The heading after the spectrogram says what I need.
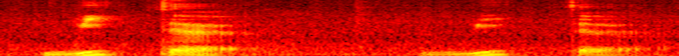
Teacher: So there will be another liaison in this sentence. So this liaison will be here between the T and the EU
